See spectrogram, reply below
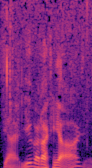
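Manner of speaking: put-on elderly storyteller voice. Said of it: "that old man voice".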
